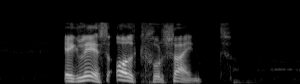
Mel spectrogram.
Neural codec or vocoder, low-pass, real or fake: codec, 16 kHz, 8 kbps, FunCodec, trained on Chinese and English, 25 frames a second; 7.2 kHz; fake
